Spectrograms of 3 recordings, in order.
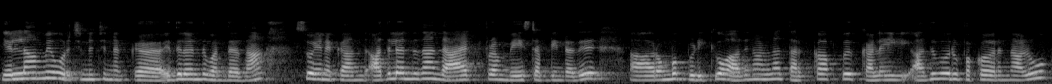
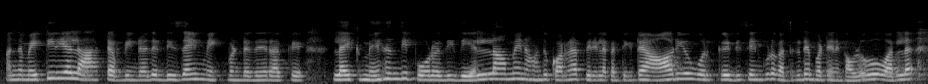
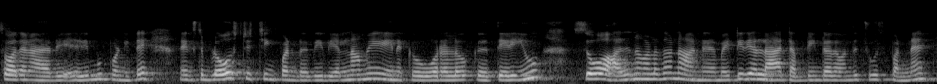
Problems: background sounds at intervals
